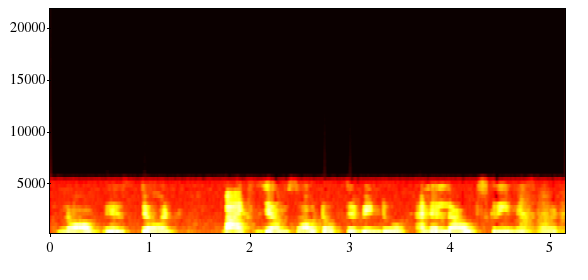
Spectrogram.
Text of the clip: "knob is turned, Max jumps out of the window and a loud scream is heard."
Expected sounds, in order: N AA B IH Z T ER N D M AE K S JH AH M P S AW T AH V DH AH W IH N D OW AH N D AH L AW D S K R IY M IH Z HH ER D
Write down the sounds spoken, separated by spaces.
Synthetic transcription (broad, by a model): N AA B IH Z T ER N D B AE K S JH AH M P S AW T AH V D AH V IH N D OW AH N D AH L AW D S K R IY M IH Z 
